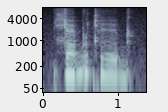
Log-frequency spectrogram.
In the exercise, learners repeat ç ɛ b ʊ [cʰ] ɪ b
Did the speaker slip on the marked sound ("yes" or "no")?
no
